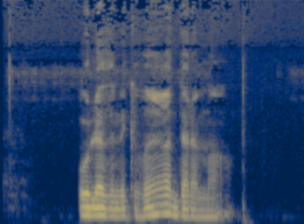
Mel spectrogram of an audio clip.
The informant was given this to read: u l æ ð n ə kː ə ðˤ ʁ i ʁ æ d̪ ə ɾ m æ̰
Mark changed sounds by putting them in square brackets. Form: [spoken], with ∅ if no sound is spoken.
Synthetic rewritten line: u l æ ð n ə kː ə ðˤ ʁ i ʁ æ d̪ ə ɾ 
